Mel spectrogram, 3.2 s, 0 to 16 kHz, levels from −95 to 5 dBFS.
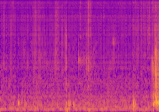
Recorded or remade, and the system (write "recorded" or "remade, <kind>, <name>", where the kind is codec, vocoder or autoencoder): remade, vocoder, BigVGAN v2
